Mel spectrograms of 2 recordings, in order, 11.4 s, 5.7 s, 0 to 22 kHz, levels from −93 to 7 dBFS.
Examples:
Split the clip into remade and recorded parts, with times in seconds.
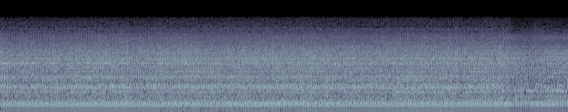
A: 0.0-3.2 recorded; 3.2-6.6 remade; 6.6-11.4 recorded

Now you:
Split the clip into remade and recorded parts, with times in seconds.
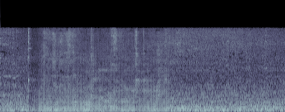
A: 0.0-0.7 recorded; 0.7-3.4 remade; 3.4-5.7 recorded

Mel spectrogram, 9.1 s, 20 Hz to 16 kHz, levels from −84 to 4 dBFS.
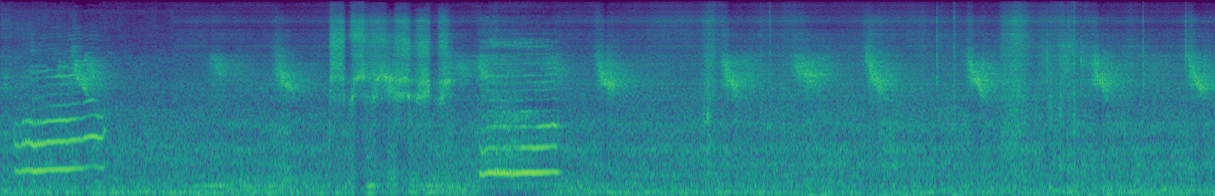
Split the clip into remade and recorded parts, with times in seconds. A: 0.0-1.3 recorded; 1.3-9.1 remade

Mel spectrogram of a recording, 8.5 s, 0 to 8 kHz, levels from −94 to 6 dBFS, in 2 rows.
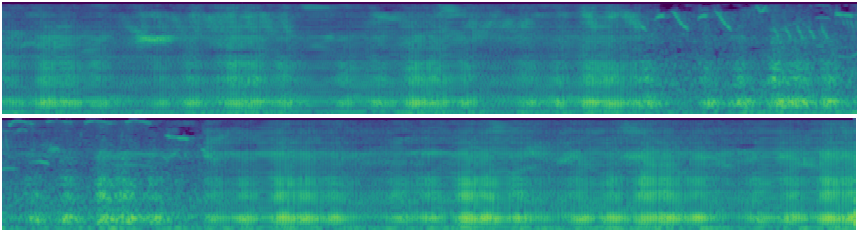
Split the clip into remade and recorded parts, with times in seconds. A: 0.0-3.2 remade; 3.2-5.3 recorded; 5.3-8.5 remade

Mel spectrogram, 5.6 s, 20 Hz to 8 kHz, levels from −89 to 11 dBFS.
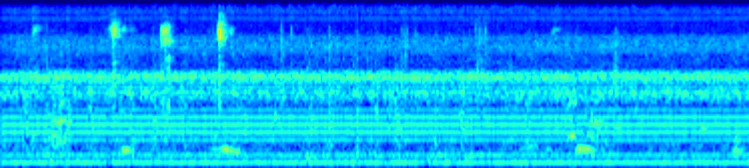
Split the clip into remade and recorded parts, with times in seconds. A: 0.0-5.6 recorded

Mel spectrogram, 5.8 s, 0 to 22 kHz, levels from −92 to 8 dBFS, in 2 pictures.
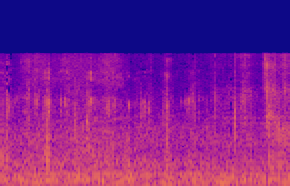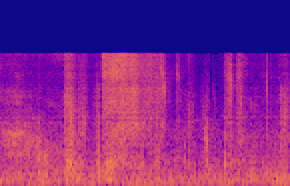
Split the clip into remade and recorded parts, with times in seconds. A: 0.0-2.1 recorded; 2.1-4.5 remade; 4.5-5.1 recorded; 5.1-5.8 remade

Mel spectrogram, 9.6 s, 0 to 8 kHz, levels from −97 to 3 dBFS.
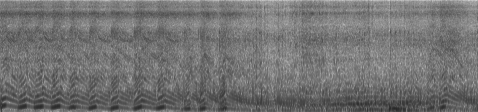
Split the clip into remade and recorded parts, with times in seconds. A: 0.0-1.4 recorded; 1.4-7.0 remade; 7.0-9.6 recorded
